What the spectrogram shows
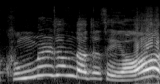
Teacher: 비음이 기역에 영향을 주게 되면서 발음될 때 기역은 뭐가 된대요? 이응이 된대요.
